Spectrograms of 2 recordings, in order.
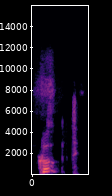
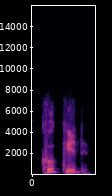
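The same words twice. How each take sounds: First: The ending adds no extra syllable. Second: The ending is said as an extra syllable. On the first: The speaker calls it right. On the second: The speaker calls it wrong. "many people say that or think that the pronunciation of this word is cooked, and actually that's not the case"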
